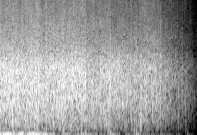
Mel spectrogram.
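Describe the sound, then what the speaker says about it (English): A studio audience at a Christmas Eve radio quiz breaks into loud, steady applause that holds for nearly two seconds and then fades quickly to silence. "Applaud the audience, applaud themselves, applaud the teams."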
